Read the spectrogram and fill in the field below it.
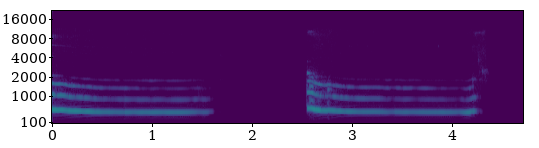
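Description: Puppies cry in two long, steady, mournful howls, each lasting over a second, with a pause between them and no other sound.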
